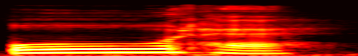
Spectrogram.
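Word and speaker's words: 올해: more of a all you start with the OL and old hair and when you say hey you then that's when the L sounds are slightly touches the roof of my mouth but that's so slight and so fast that sometimes it's hard to hear that sound so it's not all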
